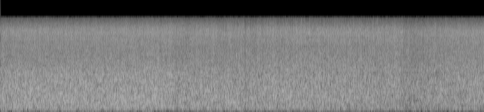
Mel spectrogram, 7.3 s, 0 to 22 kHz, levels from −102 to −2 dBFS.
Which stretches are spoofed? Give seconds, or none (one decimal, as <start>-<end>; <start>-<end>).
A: 0.0-3.5; 5.8-7.3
